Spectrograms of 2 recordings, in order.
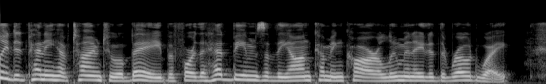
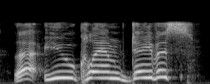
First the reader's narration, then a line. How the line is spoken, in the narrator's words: boomed a loud voice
